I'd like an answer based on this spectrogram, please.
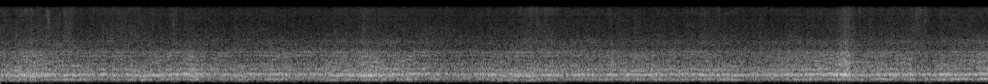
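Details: Continuous humming buzz of bees, dense and even in loudness, with a slight swell near the end and no other clear sounds.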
